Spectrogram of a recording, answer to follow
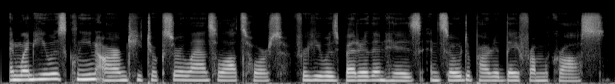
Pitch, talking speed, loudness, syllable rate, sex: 190 Hz, 235 wpm, -16 LUFS, 5.4 syllables/s, female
